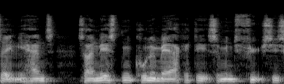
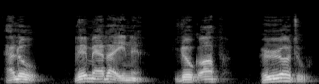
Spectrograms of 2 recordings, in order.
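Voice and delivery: loud, higher shouting through a door; man shouting outside; 5 semitones higher, 5 dB louder than usual. A narrator's reading. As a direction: call through the door, demanding. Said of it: "En mand råbte udefra". (en mand råber højt gennem døren)

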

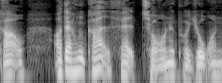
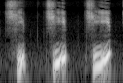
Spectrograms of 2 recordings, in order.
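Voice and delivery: very high, chirpy bird sounds; bird chirp; 13 semitones higher than usual. Acted. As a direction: peep like a tiny bird.

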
